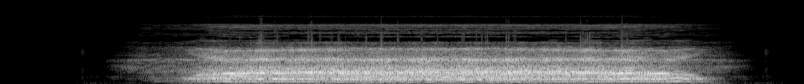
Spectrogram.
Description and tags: This is me and I used 4 tracks that I stretched to slow down with two tracks in reverse. Thanks. :^)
